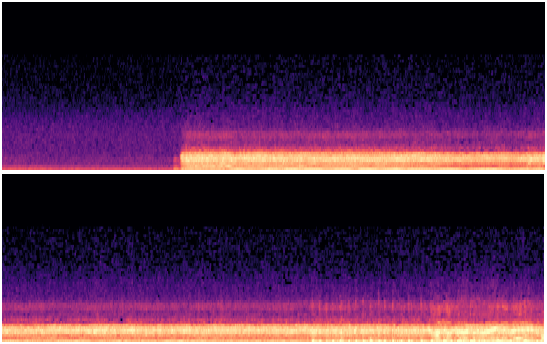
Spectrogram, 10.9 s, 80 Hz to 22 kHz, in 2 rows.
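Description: Lo-fi 1984 cassette rehearsal recording of a punk band: a short gap of tape hiss, then about two seconds in a loud, distorted band sound with held chords comes in suddenly. Near the end, drums come in with fast, hard hits as the song gets going.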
